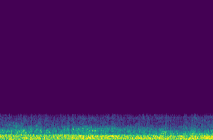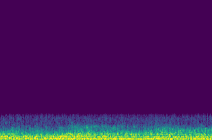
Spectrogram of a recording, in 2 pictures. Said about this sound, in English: And again, this is the invasion of privacy as a plane begins to fly over while I am in the midst of using my communication device documenting the POC.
